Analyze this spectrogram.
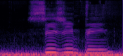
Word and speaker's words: Xi Jinping: It's not he. It's C. Xi Jinping.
